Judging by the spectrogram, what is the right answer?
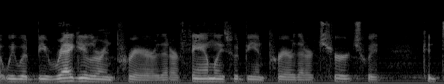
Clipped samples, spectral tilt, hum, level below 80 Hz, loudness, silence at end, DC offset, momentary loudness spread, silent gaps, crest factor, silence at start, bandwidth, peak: under 0.1%; -3.5 dB/octave; none; -56 dBFS; -34 LUFS; 0 s; under 0.1%; 13 LU; none; 22 dB; 0 s; 7.6 kHz; -12 dBFS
